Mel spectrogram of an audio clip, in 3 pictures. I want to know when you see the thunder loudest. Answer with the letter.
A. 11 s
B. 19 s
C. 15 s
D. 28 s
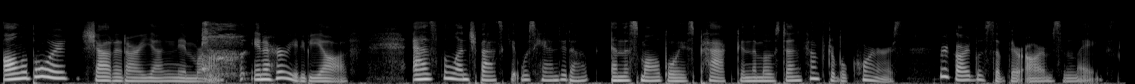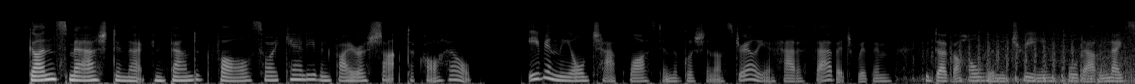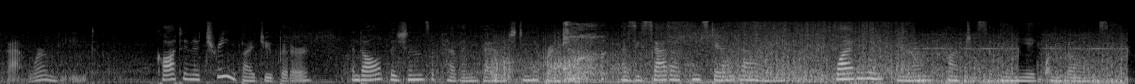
D.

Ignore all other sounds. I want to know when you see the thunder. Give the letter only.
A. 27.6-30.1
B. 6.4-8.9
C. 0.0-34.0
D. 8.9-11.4
A.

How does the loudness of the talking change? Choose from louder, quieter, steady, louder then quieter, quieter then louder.
quieter then louder.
